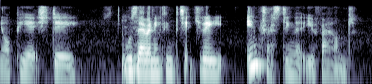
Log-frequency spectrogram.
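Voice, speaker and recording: At a moderate pace, a woman with a medium pitch and a plain, everyday voice speaks with ordinary pitch variation. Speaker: podcast host and researcher. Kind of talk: podcast interview.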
